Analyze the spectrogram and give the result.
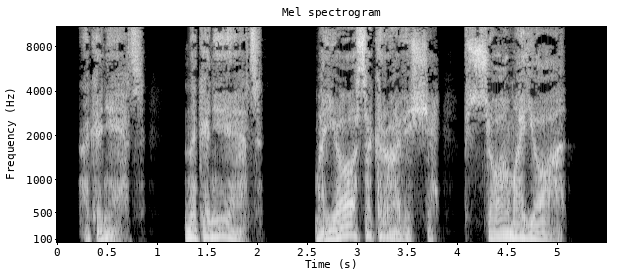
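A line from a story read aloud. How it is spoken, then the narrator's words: Lustful mutter. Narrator (Russian): бормотал сладострастно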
